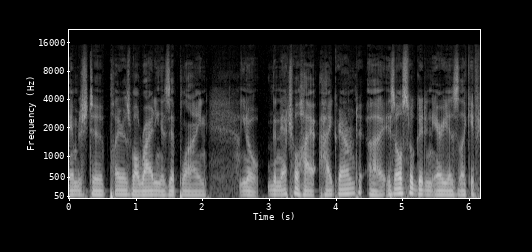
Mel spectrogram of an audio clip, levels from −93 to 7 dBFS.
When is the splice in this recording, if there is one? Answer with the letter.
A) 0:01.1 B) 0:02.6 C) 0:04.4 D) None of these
B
